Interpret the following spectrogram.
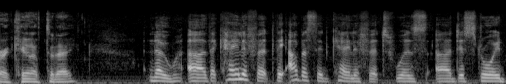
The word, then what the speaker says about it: caliphate: You pronounce it caliphate? The caliphate, yes.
